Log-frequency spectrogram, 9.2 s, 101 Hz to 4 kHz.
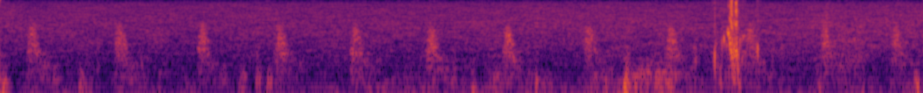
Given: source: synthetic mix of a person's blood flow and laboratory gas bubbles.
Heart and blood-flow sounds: Doppler ultrasound of blood flow; subclavian vein
7.11-7.46 s: bubbles
7.55-7.62 s: bubbles
From the record:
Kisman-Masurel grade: 212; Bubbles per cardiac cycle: several, 3 to 8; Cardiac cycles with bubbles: 1 to 10%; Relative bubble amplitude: moderate (0.250 to 0.450); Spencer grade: 1 (occasional bubble signal discernible with the cardiac motion signal, with majority of cardiac periods free of bubbles); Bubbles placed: anywhere in the cardiac cycle

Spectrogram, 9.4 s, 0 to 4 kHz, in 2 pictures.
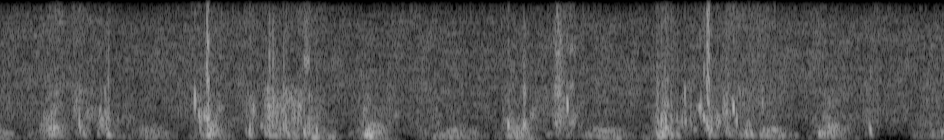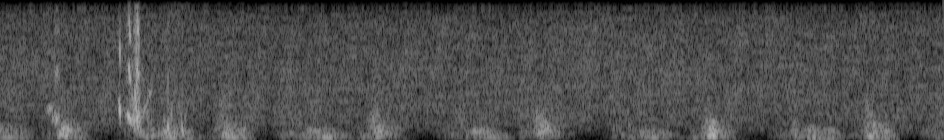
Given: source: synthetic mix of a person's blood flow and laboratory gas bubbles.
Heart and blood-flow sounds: Doppler ultrasound of blood flow; precordium
0.24-0.33 s: bubbles
0.36-0.61 s: bubbles
0.95-1.13 s: bubbles
1.20-1.64 s: bubbles
2.51-2.70 s: bubbles
2.73-2.91 s: bubbles
3.25-3.88 s: bubbles
4.05-4.21 s: bubbles
4.33-4.40 s: bubbles
4.96-5.04 s: bubbles
5.30-5.49 s: bubbles
5.53-5.69 s: bubbles
From the record:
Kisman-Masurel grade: 232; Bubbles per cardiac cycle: several, 3 to 8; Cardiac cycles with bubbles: 50 to 99%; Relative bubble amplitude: moderate (0.250 to 0.450); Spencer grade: 3 (all of the cardiac periods contain showers or single bubble signals, but not dominating or overriding the cardiac motion signals); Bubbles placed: anywhere in the cardiac cycle

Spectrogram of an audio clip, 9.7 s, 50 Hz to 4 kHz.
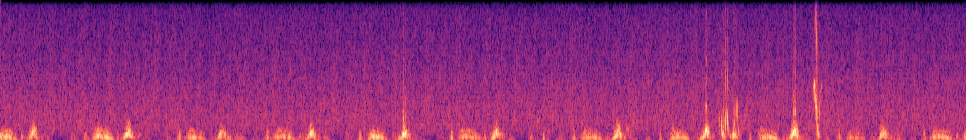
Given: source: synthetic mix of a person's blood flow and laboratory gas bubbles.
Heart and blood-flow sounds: Doppler ultrasound of blood flow; precordium
7.18-7.41 s: bubbles
8.11-8.22 s: bubbles
From the record:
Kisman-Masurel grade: 113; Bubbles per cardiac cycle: 1 to 2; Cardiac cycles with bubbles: 1 to 10%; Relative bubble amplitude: loud (0.450 to 0.775); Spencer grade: 1 (occasional bubble signal discernible with the cardiac motion signal, with majority of cardiac periods free of bubbles); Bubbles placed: only in the low amplitude regions of the cardiac cycle

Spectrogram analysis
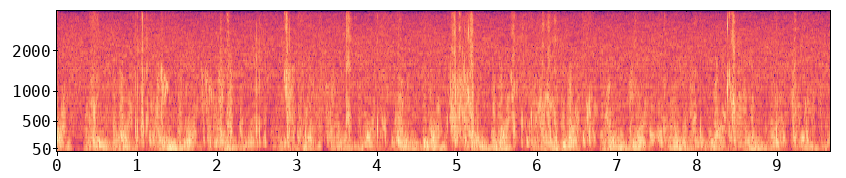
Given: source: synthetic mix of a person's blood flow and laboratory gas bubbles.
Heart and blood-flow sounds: Doppler ultrasound of blood flow; precordium
0.00-0.12 s: bubbles
0.40-0.53 s: bubbles
0.94-1.42 s: bubbles
1.78-2.18 s: bubbles
2.47-2.64 s: bubbles
2.81-3.49 s: bubbles
3.57-3.72 s: bubbles
3.97-4.41 s: bubbles
4.85-5.31 s: bubbles
5.66-6.29 s: bubbles
6.55-6.77 s: bubbles
7.15-7.32 s: bubbles
7.39-7.63 s: bubbles
8.01-8.09 s: bubbles
8.34-8.52 s: bubbles
8.96-9.13 s: bubbles
9.17-9.46 s: bubbles
From the record:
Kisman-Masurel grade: 243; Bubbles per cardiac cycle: several, 3 to 8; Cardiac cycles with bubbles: 100%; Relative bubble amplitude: loud (0.450 to 0.775); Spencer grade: 3 (all of the cardiac periods contain showers or single bubble signals, but not dominating or overriding the cardiac motion signals); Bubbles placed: anywhere in the cardiac cycle

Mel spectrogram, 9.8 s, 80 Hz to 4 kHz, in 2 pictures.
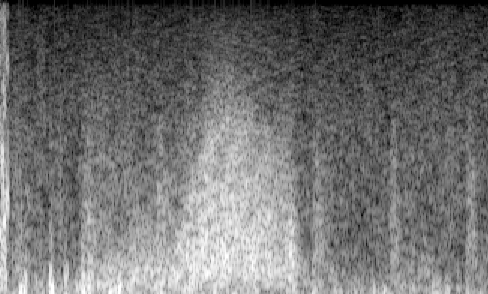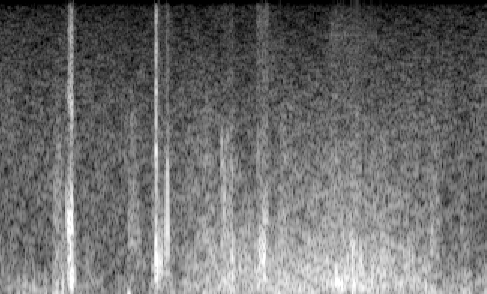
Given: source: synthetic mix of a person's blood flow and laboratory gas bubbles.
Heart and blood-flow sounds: Doppler ultrasound of blood flow; subclavian vein
0.00-0.09 s: bubbles
5.53-5.65 s: bubbles
6.39-6.60 s: bubbles
7.08-7.22 s: bubbles
7.43-7.58 s: bubbles
8.17-8.65 s: bubbles
From the record:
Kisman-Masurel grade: 123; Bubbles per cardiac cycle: 1 to 2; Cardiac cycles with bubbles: 10 to 50%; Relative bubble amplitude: loud (0.450 to 0.775); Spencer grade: 2 (many but less than half of the cardiac periods contain bubble signals, singularly or in groups); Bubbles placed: anywhere in the cardiac cycle

